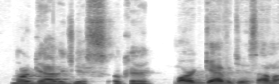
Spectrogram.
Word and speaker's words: Margevicius: So real quick, bro, while you were talking, I had to Google how to pronounce this guy's name. It's Margevicius. Margevicius. Okay. Margevicius.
